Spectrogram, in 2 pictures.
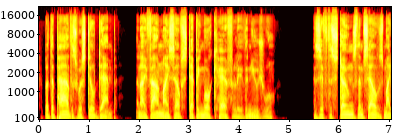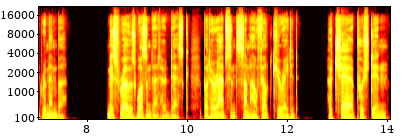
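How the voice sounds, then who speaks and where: The narrator, a man with an exceptionally deep voice, recounts a detective mystery as its first-person lead. He sounds measured and somber, his intonation lively across each literary phrase. The close, dry recording has a husky grain and no room sound.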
